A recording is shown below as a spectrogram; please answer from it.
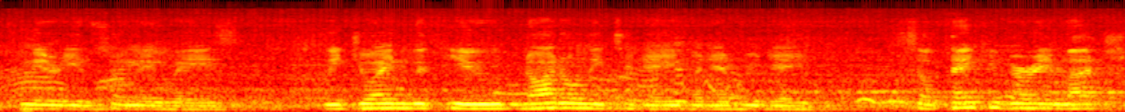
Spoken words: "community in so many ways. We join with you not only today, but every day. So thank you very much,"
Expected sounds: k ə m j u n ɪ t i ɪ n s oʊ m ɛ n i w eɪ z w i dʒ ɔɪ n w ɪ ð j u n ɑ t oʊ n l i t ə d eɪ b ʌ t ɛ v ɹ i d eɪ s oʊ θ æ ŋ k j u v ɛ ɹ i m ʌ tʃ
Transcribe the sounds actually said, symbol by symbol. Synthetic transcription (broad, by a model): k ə m j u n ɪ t i ɪ n s oʊ m ɛ n i w eɪ z w i dʒ ɔɪ n w ɪ ð j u n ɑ t oʊ n l i t ə d eɪ b ʌ t ɛ v ɹ i d eɪ s oʊ θ æ ŋ k j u v ɛ ɹ i m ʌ tʃ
